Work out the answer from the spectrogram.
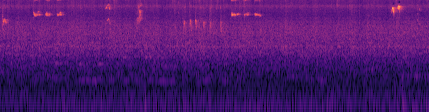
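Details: High-pitched song of a common iora, used to make other birds reply: a few short whistled phrases of three or four notes, separated by quiet gaps, with soft clicks and a steady background hiss.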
